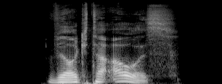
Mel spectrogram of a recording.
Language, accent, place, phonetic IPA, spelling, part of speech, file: German, Germany, Berlin, [ˌvɪʁktə ˈaʊ̯s], wirkte aus, verb, De-wirkte aus.ogg
- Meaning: inflection of auswirken: 1. first/third-person singular preterite 2. first/third-person singular subjunctive II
